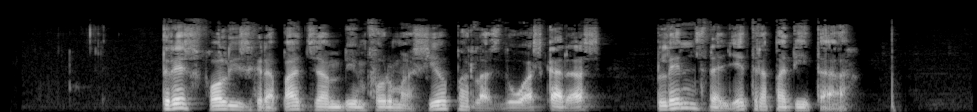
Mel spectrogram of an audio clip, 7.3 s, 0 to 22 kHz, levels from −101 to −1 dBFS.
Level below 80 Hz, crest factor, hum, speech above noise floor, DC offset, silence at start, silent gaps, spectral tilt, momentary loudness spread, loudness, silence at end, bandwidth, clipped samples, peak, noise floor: -60 dBFS; 22 dB; none; 54 dB; under 0.1%; 1.2 s; none; -5 dB/octave; 8 LU; -24 LUFS; 0.95 s; 11 kHz; under 0.1%; -4 dBFS; -78 dBFS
